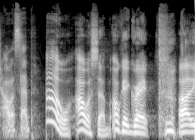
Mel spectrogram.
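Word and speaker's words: Awaceb: Awaseb. Awa like water in Spanish. Awaseb.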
